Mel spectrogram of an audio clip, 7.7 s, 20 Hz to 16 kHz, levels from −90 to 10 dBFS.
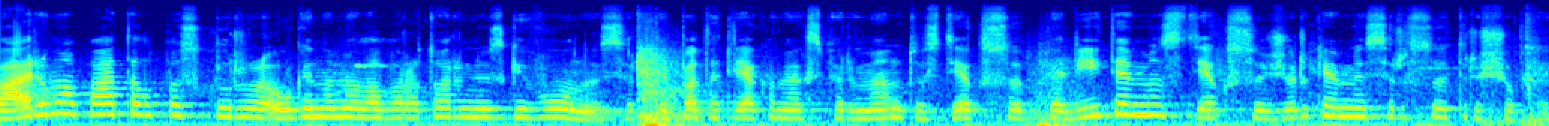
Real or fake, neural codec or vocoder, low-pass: real; none; 14.4 kHz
